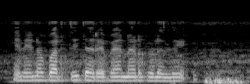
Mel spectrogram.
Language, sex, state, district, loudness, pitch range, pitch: Kannada, female, Karnataka, Belgaum, -18 LUFS, 175-185 Hz, 180 Hz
